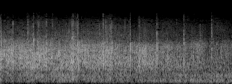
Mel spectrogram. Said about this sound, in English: Oh, here comes the moment. Oh, clap, clap, clap.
